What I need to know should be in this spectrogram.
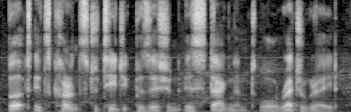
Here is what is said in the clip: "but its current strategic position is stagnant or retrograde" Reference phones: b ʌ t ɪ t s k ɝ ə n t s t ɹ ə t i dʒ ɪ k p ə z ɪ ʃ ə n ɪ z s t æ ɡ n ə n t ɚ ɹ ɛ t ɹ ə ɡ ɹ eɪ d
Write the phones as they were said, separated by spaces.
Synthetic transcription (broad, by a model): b ʌ t ɪ t s k ɝ ə n t s t ɹ ə t i dʒ ɪ k p ə z ɪ ʃ ə n ɪ z s t æ ɡ n ə n t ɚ ɹ ɛ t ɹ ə ɡ ɹ eɪ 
